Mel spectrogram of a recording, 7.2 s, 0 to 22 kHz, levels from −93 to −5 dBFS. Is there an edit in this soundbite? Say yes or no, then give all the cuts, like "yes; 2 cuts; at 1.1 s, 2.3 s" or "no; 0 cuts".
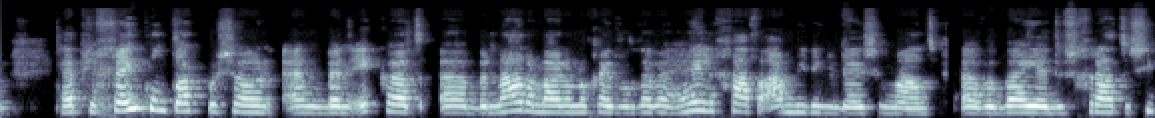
yes; 1 cut; at 5.9 s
